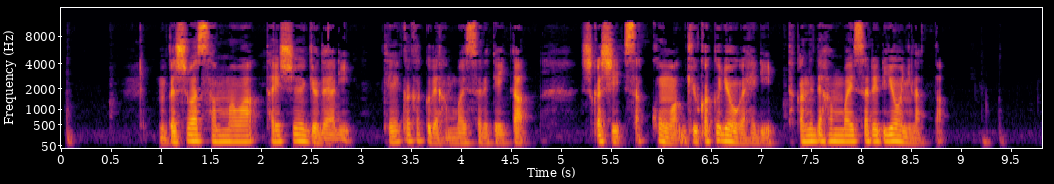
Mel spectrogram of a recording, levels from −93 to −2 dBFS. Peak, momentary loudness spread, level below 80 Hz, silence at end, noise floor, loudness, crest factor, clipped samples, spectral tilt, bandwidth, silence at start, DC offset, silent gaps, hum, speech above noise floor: -2 dBFS; 16 LU; -58 dBFS; 0.55 s; -63 dBFS; -22 LUFS; 22 dB; under 0.1%; -3 dB/octave; 11.5 kHz; 0.05 s; under 0.1%; none; none; 39 dB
